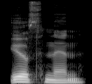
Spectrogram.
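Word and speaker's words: öffnen: І воно читається як фнен.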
